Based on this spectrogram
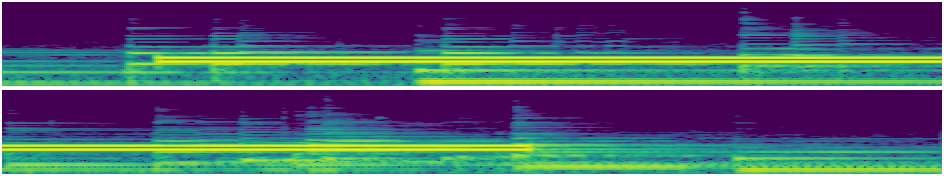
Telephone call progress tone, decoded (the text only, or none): dial tone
